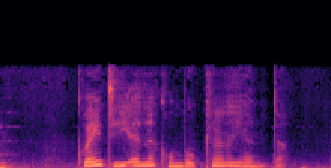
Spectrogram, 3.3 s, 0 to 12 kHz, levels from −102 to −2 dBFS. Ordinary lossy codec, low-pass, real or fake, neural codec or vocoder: AAC, 48 kbps; 7.2 kHz; fake; codec, 16 kHz, 1.1 kbps, Voila-Tokenizer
